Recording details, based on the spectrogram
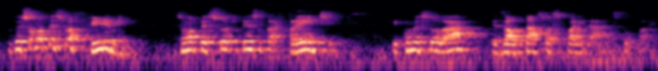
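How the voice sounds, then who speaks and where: A man giving a spiritist lecture, telling a story and acting out the dialogue between a calm father and a pleading son. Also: high-pitched, normal speed, creaky. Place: spiritist center hall. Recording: echoey hall, distant lo-fi mic, faint hiss.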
